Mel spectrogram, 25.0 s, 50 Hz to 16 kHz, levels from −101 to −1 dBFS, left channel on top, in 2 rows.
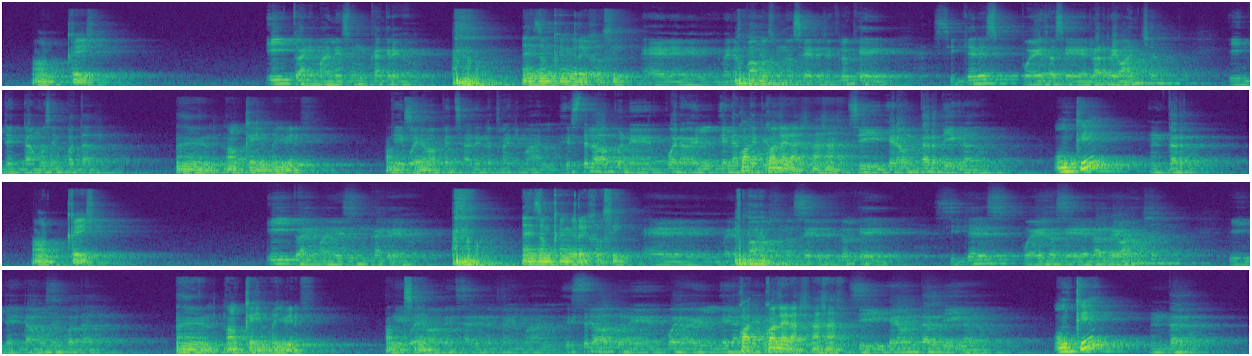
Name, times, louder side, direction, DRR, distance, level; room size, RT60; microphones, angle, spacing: voice 1, 0.3-1.0 4.5-4.8 5.2-6.2 7.3-7.7 14.2-15.5 16.3-16.8 19.9-20.9 23.0-23.5, right 1 dB, 30° right, 3 dB, 1.2 m, -20 dB
voice 2, 2.7-4.1 6.4-8.8 9.3-11.7 12.3-13.4 16.4-20.2 21.0-22.3 24.0-24.4, left 1 dB, 75° left, 0 dB, 2.8 m, -29 dB
11.0 x 9.2 x 9.7 m, 1.5 s
head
